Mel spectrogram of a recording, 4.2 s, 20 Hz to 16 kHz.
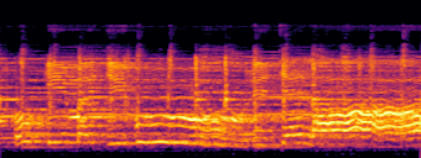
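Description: Hindi film song from 1970: a melody line over orchestral accompaniment, thin with no deep bass, growing louder about three seconds in.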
